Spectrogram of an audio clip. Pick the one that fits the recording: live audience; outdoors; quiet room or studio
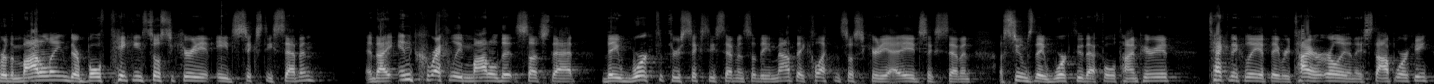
live audience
